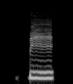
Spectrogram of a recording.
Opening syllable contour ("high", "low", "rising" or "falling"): high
